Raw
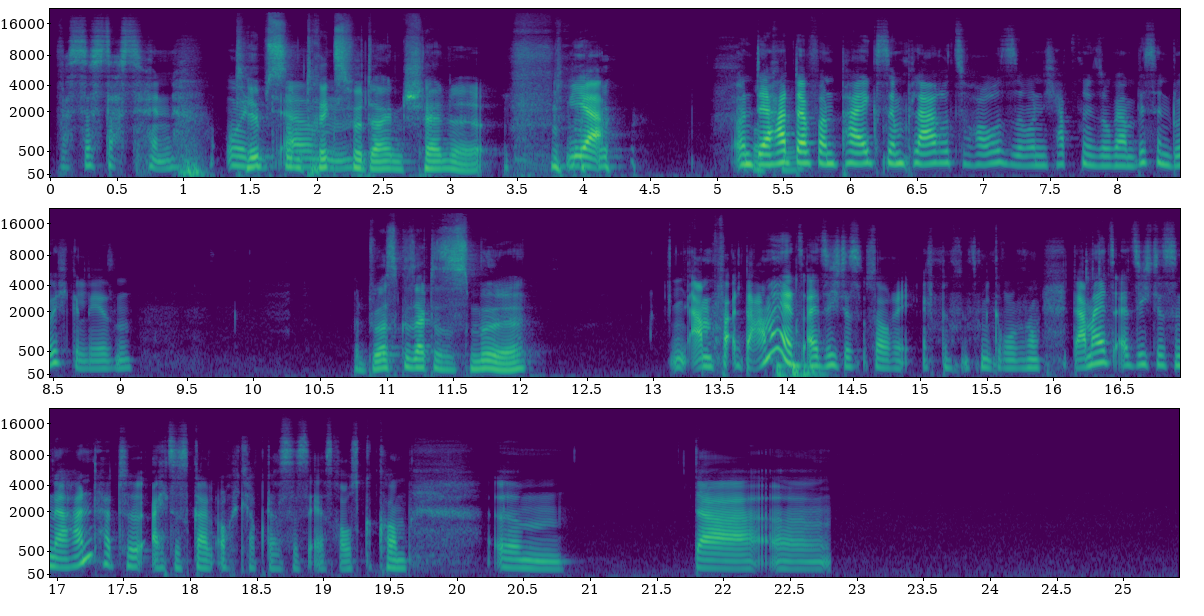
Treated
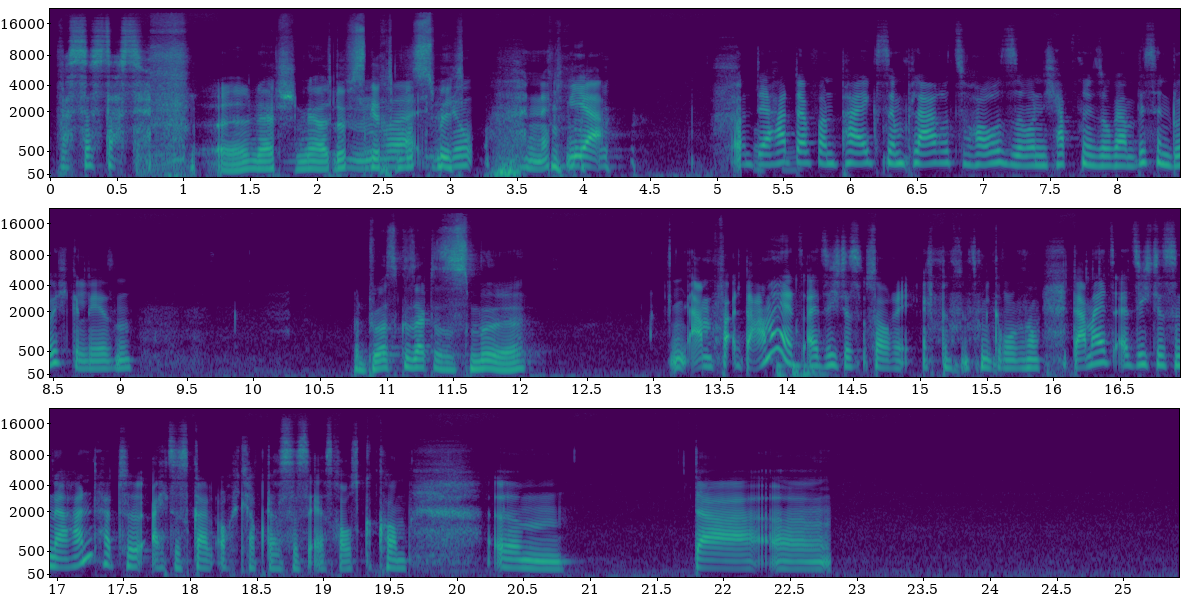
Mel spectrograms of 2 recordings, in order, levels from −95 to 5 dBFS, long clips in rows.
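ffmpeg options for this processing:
-filter_complex "[0:a]asettb=1/sr,asplit=3[a][b][c];[a]atrim=end=8.834[d];[b]atrim=start=8.83:end=13.32,asetpts=PTS-STARTPTS,afade=t=in:d=0.004:c=qsin,afade=t=out:st=4.486:d=0.004:c=qsin,equalizer=f=3.8k:t=o:w=1.2:g=-7.5[e];[c]atrim=start=13.316[f];[d][e]acrossfade=d=0.004:c1=hsin:c2=qsin[g];[g][f]acrossfade=d=0.004:c1=qsin:c2=hsin,asplit=4[h][i][j][k];[h]atrim=end=0.762[l];[i]atrim=start=0.758:end=3.752,asetpts=PTS-STARTPTS,areverse[m];[j]atrim=start=3.748:end=5.19,asetpts=PTS-STARTPTS,afade=t=out:st=1.438:d=0.004:c=hsin:silence=0.0794328[n];[k]atrim=start=5.19,asetpts=PTS-STARTPTS,afade=t=in:d=2.3:silence=0.0794328[o];[l][m]acrossfade=d=0.004:c1=hsin:c2=hsin[p];[n][o]concat=n=2:v=0:a=1[q];[p][q]acrossfade=d=0.004:c1=hsin:c2=hsin,equalizer=f=160:t=o:w=0.67:g=-3,equalizer=f=1k:t=o:w=0.67:g=4,equalizer=f=10k:t=o:w=0.67:g=-8,acompressor=threshold=-41dB:ratio=3,adynamicequalizer=threshold=0.00126:dfrequency=4500:dqfactor=0.7:tfrequency=4500:tqfactor=0.7:attack=5:release=100:ratio=0.375:range=2:mode=boostabove:tftype=highshelf,volume=2.5dB"

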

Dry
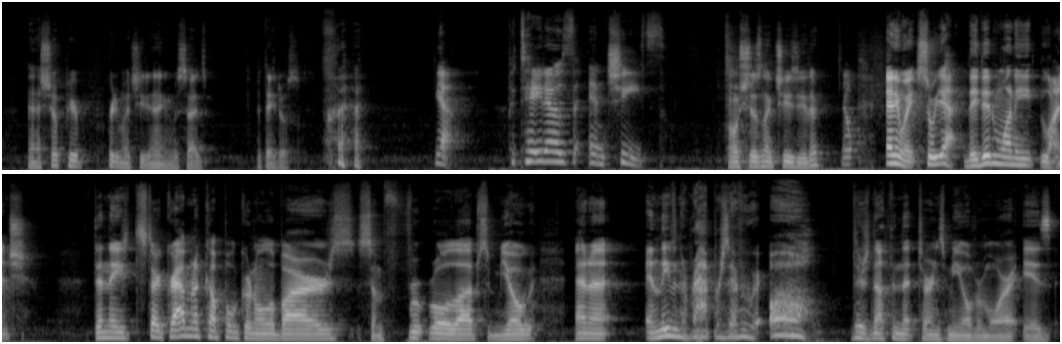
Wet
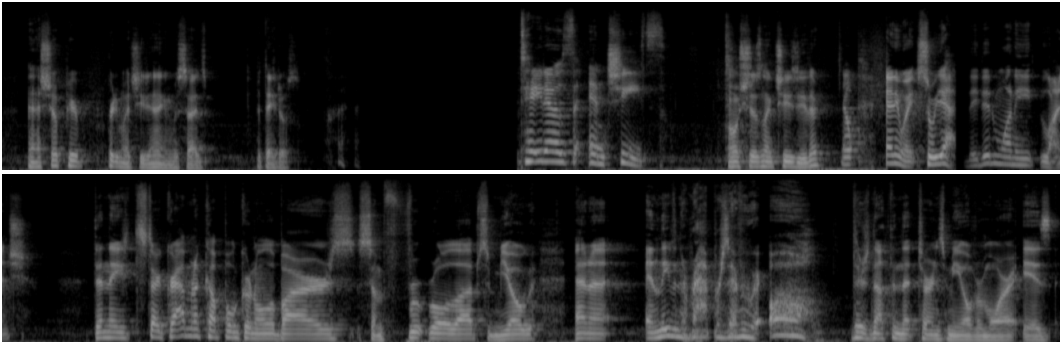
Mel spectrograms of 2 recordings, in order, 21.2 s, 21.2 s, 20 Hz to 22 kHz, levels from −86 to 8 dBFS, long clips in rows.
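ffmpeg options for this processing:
-filter_complex "[0:a]asplit=3[a][b][c];[a]atrim=end=5.15,asetpts=PTS-STARTPTS,afade=t=out:st=2.76:d=2.39:c=exp[d];[b]atrim=start=5.15:end=9.53,asetpts=PTS-STARTPTS,afade=t=in:d=0.004:c=hsin,afade=t=out:st=4.376:d=0.004:c=hsin[e];[c]atrim=start=9.53,asetpts=PTS-STARTPTS,afade=t=in:d=3.09[f];[d][e][f]concat=n=3:v=0:a=1,acompressor=threshold=-30dB:ratio=5"

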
